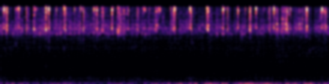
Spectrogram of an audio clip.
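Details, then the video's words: Many crickets chirp together, a busy stream of rapid, irregular high ticks, roughly four per second, above a soft low background noise. "Crickets Chirping"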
